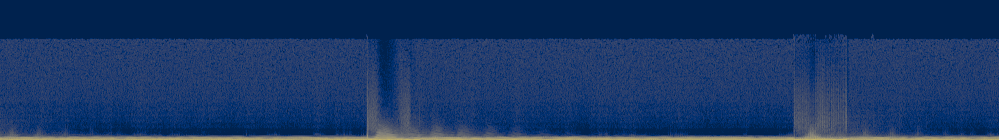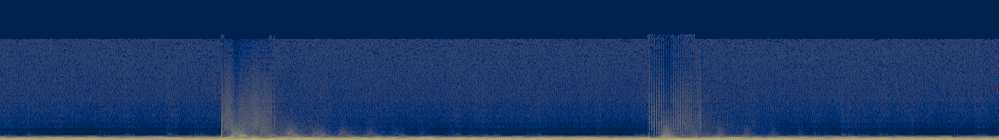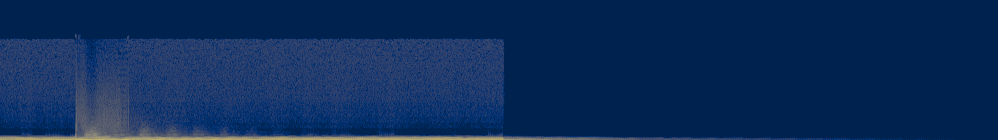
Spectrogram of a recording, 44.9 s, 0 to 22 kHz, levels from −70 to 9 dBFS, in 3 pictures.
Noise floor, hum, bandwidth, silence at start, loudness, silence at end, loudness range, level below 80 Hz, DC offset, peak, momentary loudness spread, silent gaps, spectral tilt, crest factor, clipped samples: -73 dBFS; none; 16 kHz; 0 s; -16 LUFS; 6.05 s; 1 LU; -16 dBFS; under 0.1%; -2 dBFS; 3 LU; none; -8.5 dB/octave; 12 dB; under 0.1%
